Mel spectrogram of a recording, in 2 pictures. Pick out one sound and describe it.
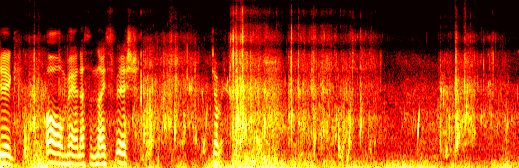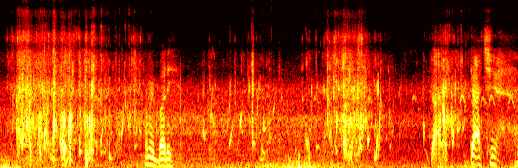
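A fish splashes and thrashes in water close by.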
